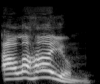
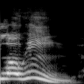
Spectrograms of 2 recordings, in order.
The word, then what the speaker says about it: Elohim: We pronounce it Alahayim. Okay, they pronounce it Elohim.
